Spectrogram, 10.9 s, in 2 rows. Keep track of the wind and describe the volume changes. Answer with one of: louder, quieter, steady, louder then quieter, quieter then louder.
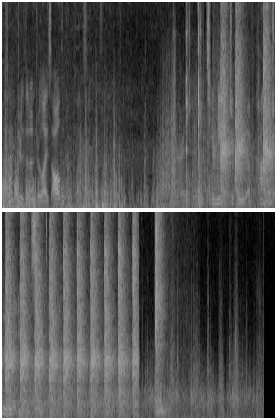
quieter.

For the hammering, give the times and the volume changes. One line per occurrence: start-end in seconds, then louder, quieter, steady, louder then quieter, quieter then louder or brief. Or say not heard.
3.4-9.0 steady.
